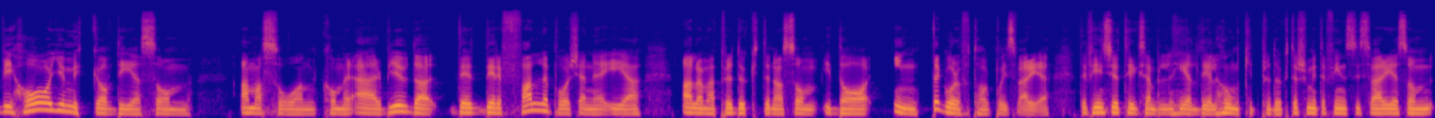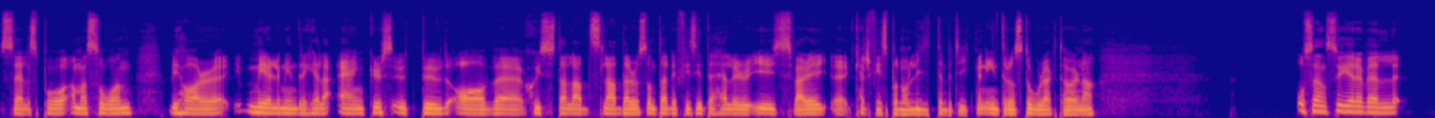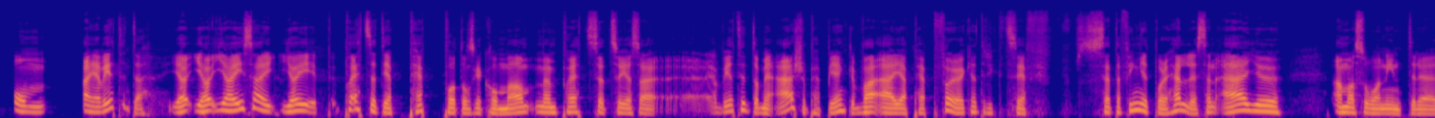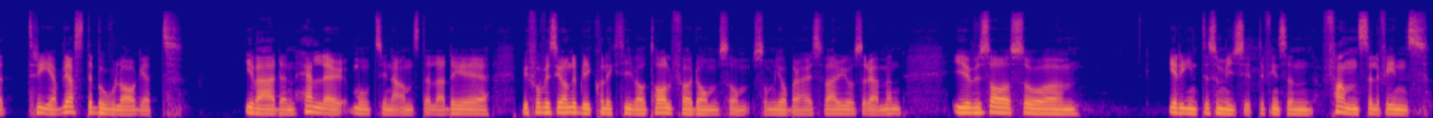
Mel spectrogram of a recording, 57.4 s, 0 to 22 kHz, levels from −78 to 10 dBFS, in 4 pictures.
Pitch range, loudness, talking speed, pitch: 110-135 Hz, -19 LUFS, 205 wpm, 120 Hz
